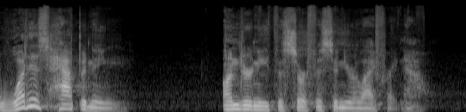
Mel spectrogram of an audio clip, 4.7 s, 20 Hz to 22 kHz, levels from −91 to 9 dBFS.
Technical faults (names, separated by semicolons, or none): loose connector crackle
